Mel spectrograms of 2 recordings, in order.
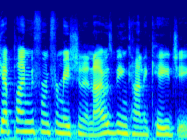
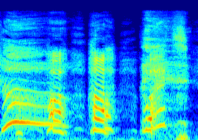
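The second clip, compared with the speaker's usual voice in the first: high gasping mock panic; shocked panic; 13 semitones higher, 6 dB louder, much slower than usual. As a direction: caught off guard, flustered.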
